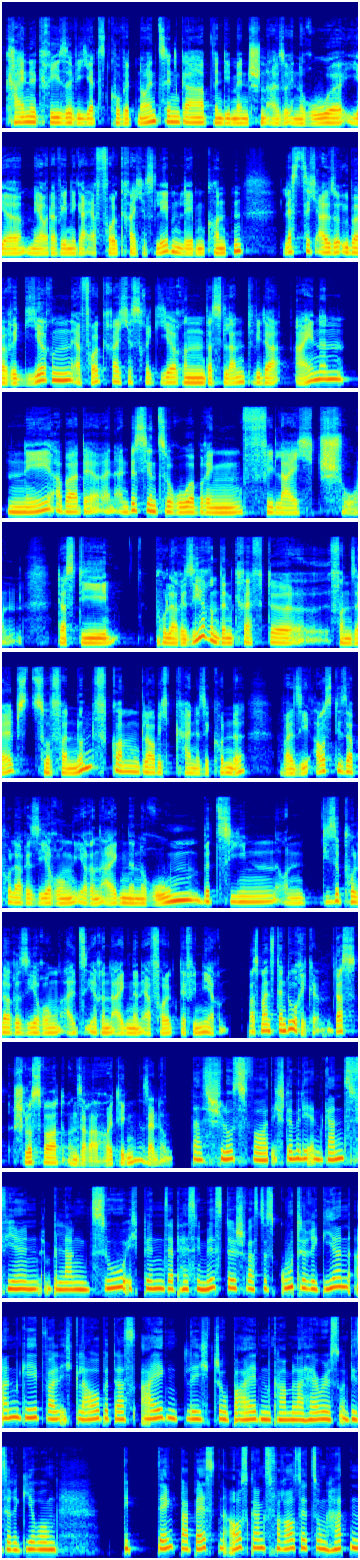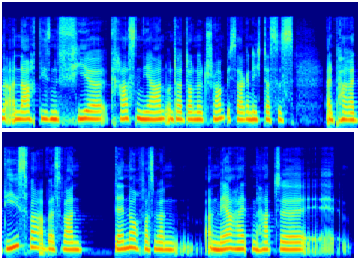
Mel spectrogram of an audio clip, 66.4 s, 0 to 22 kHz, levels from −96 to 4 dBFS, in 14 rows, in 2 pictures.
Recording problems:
none

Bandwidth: 14.5 kHz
